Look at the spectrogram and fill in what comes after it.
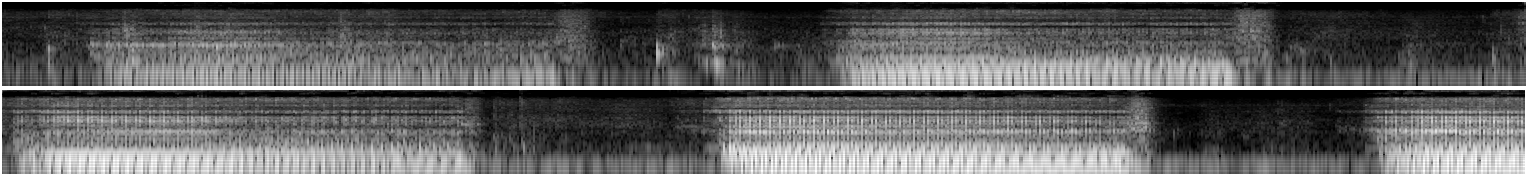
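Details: Standardbred maiden mare snoring loudly while asleep at night in foaling season; deep, droning, buzzy snores of about two seconds each, repeating every three to four seconds with quiet breathing gaps between.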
